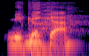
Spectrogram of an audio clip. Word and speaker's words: Micah: Wasn't the husband or boyfriend's name Micah? – Mika. Yeah. – Mika. – It was Mika, Micah. Tomato, tomato. – It was M-I-C-A-H the same way I spell it, but they were pronouncing it Mika.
